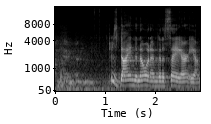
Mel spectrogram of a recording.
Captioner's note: audience chuckling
